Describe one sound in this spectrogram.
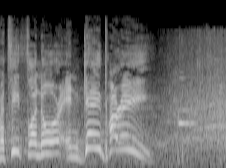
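A man announces loudly and theatrically in a large hall.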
